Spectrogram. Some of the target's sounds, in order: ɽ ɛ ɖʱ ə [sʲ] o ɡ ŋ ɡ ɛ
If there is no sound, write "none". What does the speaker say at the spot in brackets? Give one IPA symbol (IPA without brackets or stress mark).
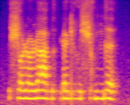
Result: ɕ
